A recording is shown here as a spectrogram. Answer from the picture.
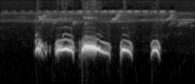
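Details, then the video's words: Spotted dove used as a lure bird, giving one low, hollow cooing phrase: a short lead-in note, two long rounded coos, then two shorter clipped notes, against a silent background. "Tiếng chim cu gáy kích boi"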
